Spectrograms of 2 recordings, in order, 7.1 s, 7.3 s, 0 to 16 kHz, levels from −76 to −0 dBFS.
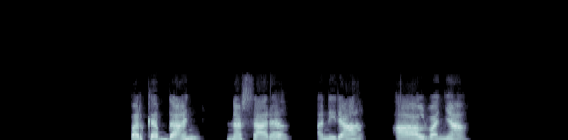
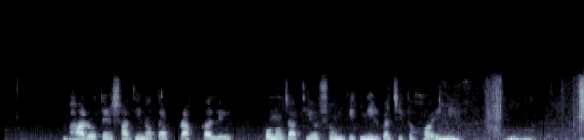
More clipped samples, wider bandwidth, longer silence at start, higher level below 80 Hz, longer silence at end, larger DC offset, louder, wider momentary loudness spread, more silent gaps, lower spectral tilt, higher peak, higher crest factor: neither; about the same, 7.8 kHz vs 7.6 kHz; first, 1.65 s vs 0.8 s; second, -64 dBFS vs -48 dBFS; first, 1.3 s vs 0 s; neither; first, -16 LUFS vs -21 LUFS; second, 10 LU vs 14 LU; first, 2.57-2.82 s, 3.65-3.95 s, 4.64-4.90 s vs none; about the same, -5 dB/octave vs -5.5 dB/octave; about the same, 0 dBFS vs -2 dBFS; about the same, 18 dB vs 20 dB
